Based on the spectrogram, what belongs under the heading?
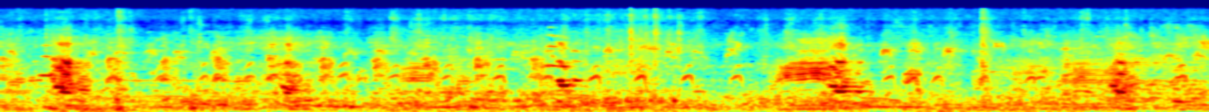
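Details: Backyard pair of geese, an African male and a Toulouse female, newly paired to breed hybrids; loud harmonic honks sound about every one to two seconds over a murmur of other farmyard fowl.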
